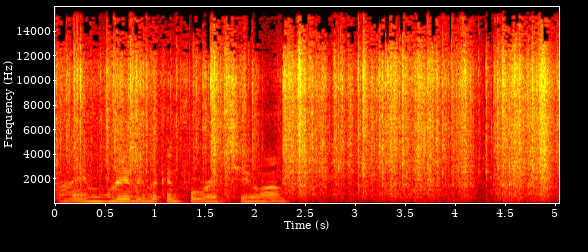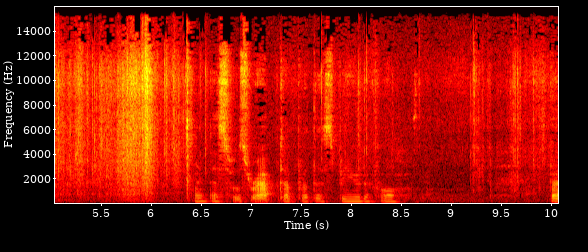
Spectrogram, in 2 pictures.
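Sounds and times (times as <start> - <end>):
tissue paper crinkling: 0.0 - 6.7, 9.2 - 10.0.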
